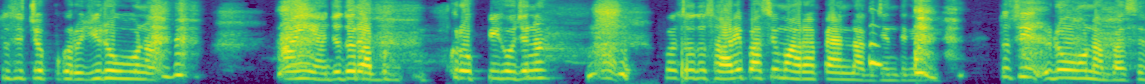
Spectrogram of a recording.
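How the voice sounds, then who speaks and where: A young woman plays a kind, devout daughter-in-law who stands her ground with quick, earnest talk. Her voice is high and rapid. The sound is close and dry. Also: no room sound, natural voice. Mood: soothing. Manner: quick, earnest, talks back when pushed. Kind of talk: amateur short-film acting.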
